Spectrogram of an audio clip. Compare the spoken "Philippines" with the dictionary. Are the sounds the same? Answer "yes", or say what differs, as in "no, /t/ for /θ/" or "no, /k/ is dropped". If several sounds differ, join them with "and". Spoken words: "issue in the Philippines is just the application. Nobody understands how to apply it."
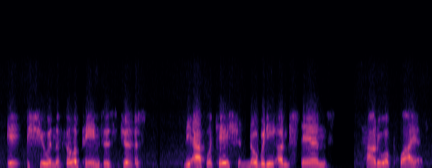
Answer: yes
